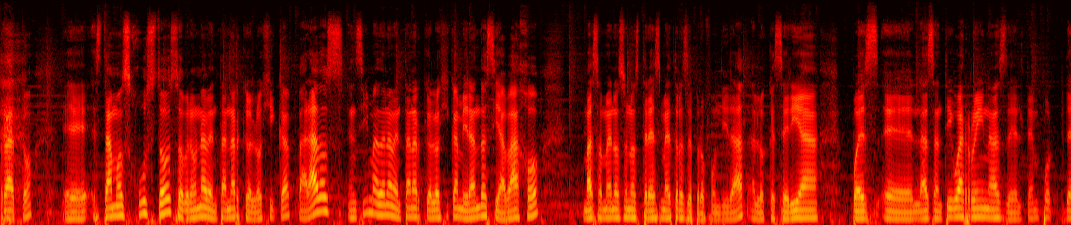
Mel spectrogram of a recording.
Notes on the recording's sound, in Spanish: Transmitimos completamente en vivo desde el Museo UNAM Hoy. Ubicado en la esquina de Seminario y Moneda, justo frente al Palacio Nacional.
